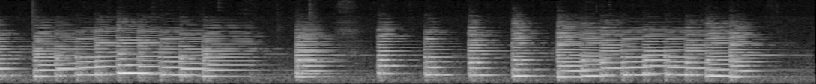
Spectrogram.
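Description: Piano playing a singing-exercise pattern: four short detached notes, then a smooth connected run of notes about three seconds long, then a held chord, and the pattern repeats. It is the accompaniment for a breath-control drill in which the singer cuts off cleanly after each short note and sustains the legato line.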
